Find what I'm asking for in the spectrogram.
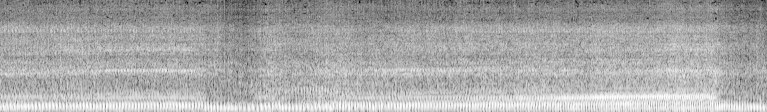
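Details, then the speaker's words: Suzuki GL motorcycle before carburetor swap, in gear: rough running sags twice, nearly dying before picking back up, won't hold low RPM without throttle held; near-stalling at idle, cause not stated. "Jadi kalau lu nggak nahan gas gitu ya, dalam keadaan gigi masuk tuh ngok lagi anjir. Harus minta RPM gede nih motor, nggak bisa RPM kecil."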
